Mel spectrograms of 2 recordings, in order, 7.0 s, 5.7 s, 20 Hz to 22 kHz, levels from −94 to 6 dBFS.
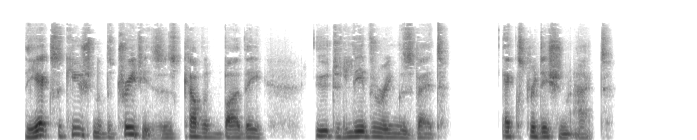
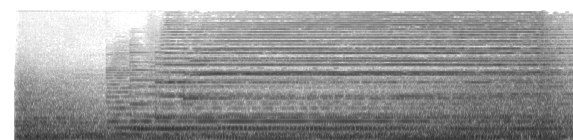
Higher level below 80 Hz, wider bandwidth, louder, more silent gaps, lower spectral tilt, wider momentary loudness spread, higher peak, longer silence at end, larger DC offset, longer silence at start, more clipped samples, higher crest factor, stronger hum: second, -58 dBFS vs -26 dBFS; second, 11.5 kHz vs 16 kHz; second, -24 LUFS vs -18 LUFS; first, 3.07-3.13 s, 4.53-4.98 s, 5.95-6.01 s vs none; about the same, -6 dB/octave vs -5 dB/octave; first, 15 LU vs 5 LU; about the same, -4 dBFS vs -4 dBFS; first, 0.9 s vs 0 s; neither; about the same, 0.25 s vs 0.15 s; neither; first, 22 dB vs 14 dB; neither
